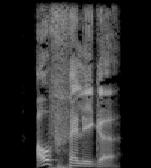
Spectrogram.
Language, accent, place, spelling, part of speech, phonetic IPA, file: German, Germany, Berlin, auffällige, adjective, [ˈaʊ̯fˌfɛlɪɡə], De-auffällige.ogg
- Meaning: inflection of auffällig: 1. strong/mixed nominative/accusative feminine singular 2. strong nominative/accusative plural 3. weak nominative all-gender singular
